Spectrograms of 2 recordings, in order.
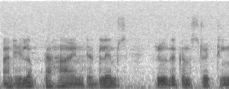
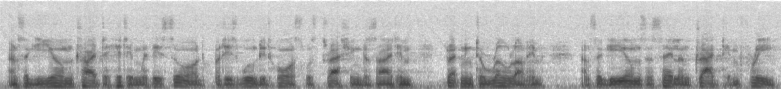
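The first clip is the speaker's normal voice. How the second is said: ordinary delivery, nothing marked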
